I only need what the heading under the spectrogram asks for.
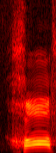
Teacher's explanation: جو ہے موٹے حروف میں سے عرف مستعلیہ میں سے اور خوا حلق کے اوپر والے حصے سے ادا ہوتا ہے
